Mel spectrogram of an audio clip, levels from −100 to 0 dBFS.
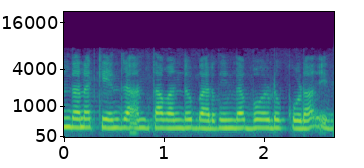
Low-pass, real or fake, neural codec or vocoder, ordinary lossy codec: none; fake; codec, 16 kHz, 2 kbps, FunCodec, trained on Chinese and English, 25 frames a second; none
